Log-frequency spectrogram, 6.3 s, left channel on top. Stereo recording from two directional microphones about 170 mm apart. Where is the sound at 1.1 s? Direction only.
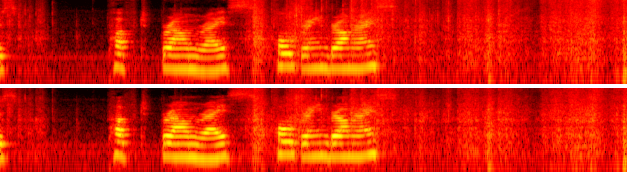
Centre (ahead or behind).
